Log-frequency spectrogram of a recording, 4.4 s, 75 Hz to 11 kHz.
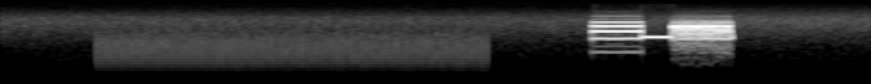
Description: Caller ID data burst, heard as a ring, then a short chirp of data, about 1200 baud.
